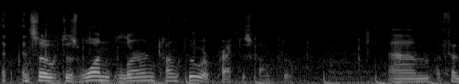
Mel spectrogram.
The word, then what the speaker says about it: kung fu: I'll say it in my lingo, kung fu. So kung fu is the Cantonese pronunciation of the word kung fu, and Bruce Lee is an amazing icon for Chinese martial arts.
